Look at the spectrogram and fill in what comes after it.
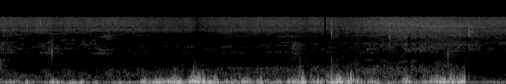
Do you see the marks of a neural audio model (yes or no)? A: yes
